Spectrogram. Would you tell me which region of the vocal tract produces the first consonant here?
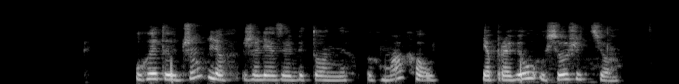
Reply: velum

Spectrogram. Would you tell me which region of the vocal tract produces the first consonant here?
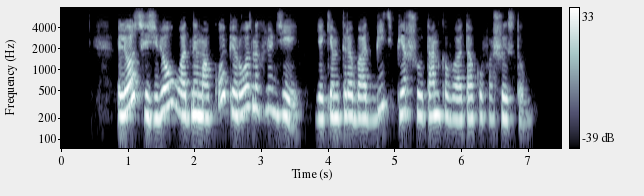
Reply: tongue tip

